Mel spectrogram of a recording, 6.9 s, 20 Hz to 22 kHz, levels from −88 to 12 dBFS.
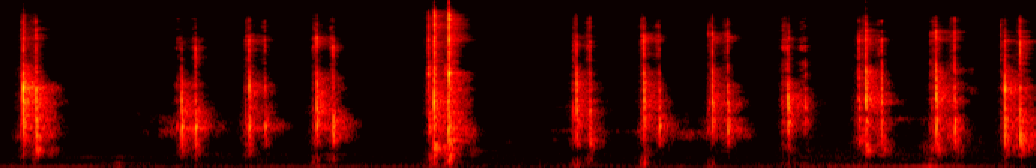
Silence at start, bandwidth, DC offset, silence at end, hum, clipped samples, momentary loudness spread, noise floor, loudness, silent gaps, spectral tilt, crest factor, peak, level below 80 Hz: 0.15 s; over 20 kHz; under 0.1%; 0 s; none; under 0.1%; 18 LU; -80 dBFS; -31 LUFS; none; 2.5 dB/octave; 34 dB; 0 dBFS; -76 dBFS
